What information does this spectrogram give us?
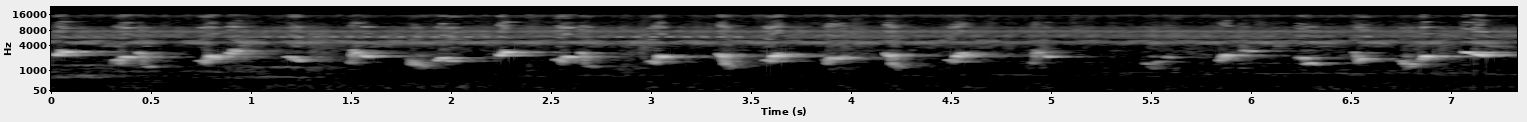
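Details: Sooty-headed bulbul kept at home sings a steady run of bright, bubbly, slurred whistles, each note dropping in pitch, repeated roughly twice a second without a break.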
